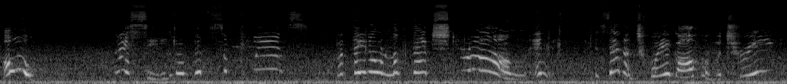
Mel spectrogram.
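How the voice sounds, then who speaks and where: Against loud background noise, a put-on character voice speaks at a fairly slow pace. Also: woman, extremely high pitch for a woman. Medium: read story. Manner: wondering.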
